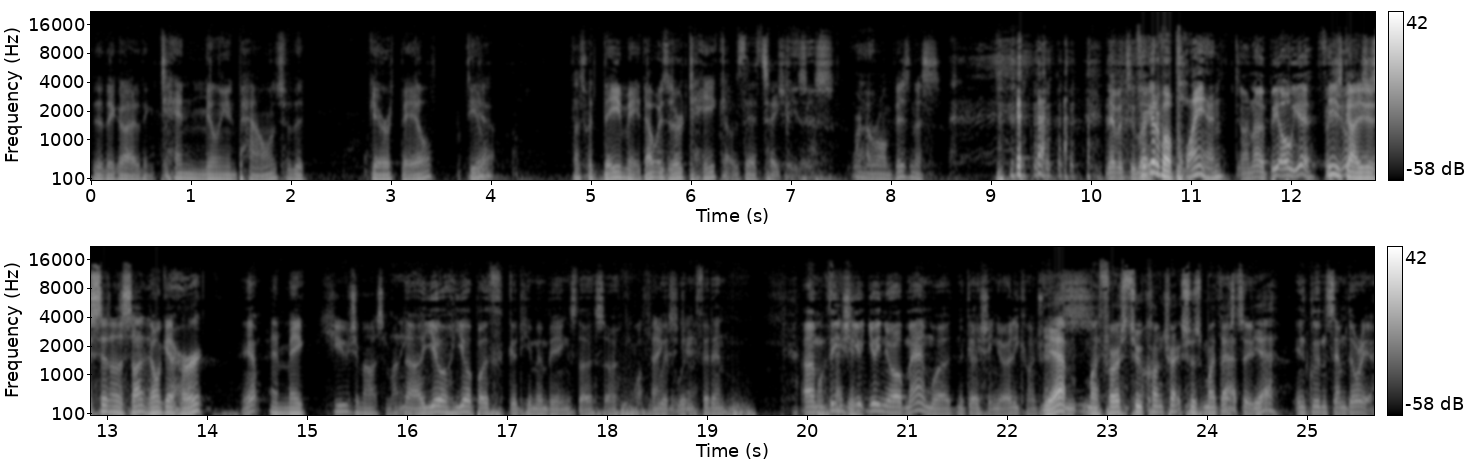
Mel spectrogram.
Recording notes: On location this week at one of our favourite establishments in downtown Toronto as we celebrate Family Day.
